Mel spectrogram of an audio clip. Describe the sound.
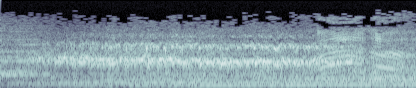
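Car accelerating hard with tires skidding during a crime drama driving scene, a loud, continuous engine roar mixed with harsh tire squeal that holds steady throughout.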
